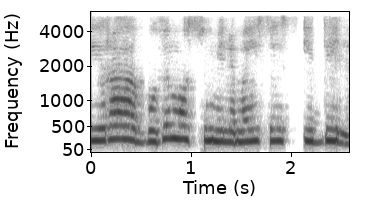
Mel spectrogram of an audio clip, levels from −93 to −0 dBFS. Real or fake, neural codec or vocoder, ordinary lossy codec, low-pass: fake; vocoder, 44.1 kHz, 128 mel bands every 256 samples, BigVGAN v2; AAC, 24 kbps; 5.4 kHz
